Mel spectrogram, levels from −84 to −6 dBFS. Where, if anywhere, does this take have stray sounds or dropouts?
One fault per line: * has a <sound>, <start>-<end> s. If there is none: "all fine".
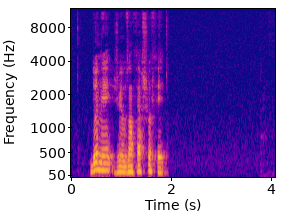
all fine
